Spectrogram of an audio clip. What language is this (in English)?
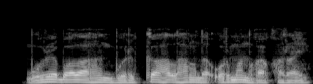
Bashkir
